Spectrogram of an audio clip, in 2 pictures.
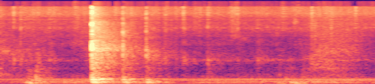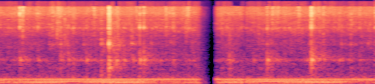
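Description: An egg fries in a little oil in a pan while salmon burgers are cooked, a quiet continuous sizzle with a brief clatter of the egg and utensil near the start.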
